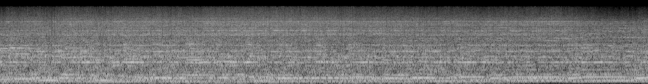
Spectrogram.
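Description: A live rock band playing an instrumental passage with no singing: electric guitar, bass guitar, drum kit and Hammond organ, with sustained held notes over a steady backing.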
